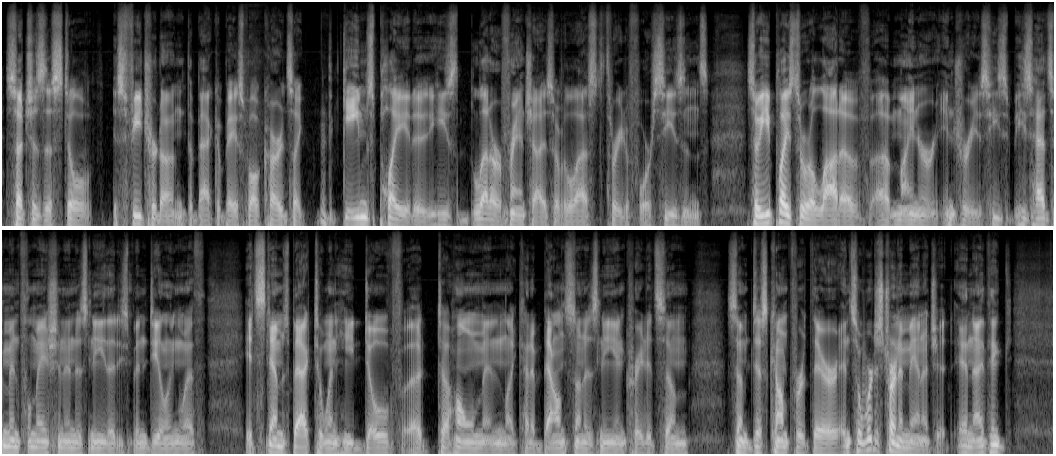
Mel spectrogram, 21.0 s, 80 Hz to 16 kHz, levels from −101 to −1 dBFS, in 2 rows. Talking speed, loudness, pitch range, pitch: 240 wpm, -26 LUFS, 90-110 Hz, 95 Hz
